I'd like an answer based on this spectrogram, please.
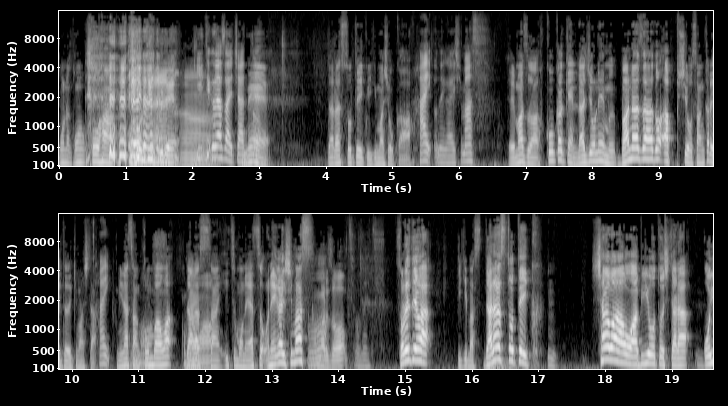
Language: Japanese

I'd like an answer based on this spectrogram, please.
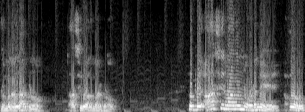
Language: Tamil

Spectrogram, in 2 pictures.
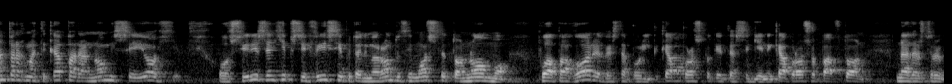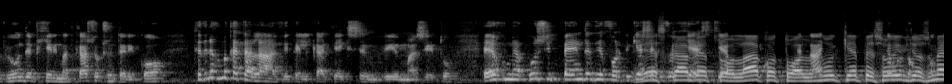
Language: Greek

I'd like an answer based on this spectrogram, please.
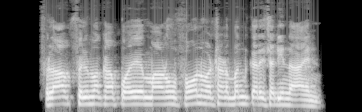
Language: Sindhi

